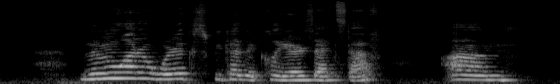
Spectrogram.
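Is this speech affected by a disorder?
Yes: cerebral palsy.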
